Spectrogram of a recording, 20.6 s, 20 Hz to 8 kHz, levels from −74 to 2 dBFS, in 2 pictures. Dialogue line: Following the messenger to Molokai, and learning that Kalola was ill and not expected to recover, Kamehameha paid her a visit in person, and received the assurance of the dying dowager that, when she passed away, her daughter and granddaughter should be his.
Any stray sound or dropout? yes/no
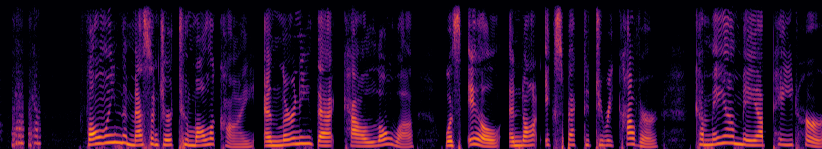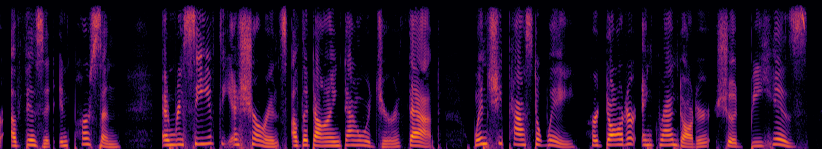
yes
